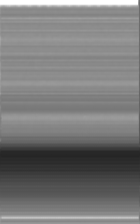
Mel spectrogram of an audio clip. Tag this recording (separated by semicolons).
electronic; noise; popping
